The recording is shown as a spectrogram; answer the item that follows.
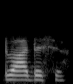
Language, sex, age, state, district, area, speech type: Sanskrit, female, 18-30, Maharashtra, Wardha, urban, conversation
